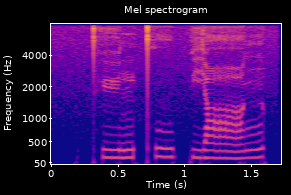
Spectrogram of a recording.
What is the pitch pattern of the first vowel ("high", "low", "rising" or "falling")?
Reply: rising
